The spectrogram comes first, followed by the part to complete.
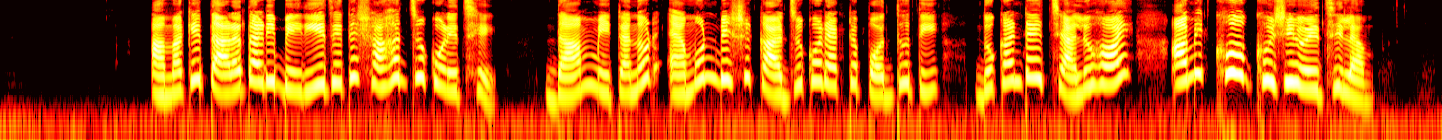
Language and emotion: Bengali, happy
